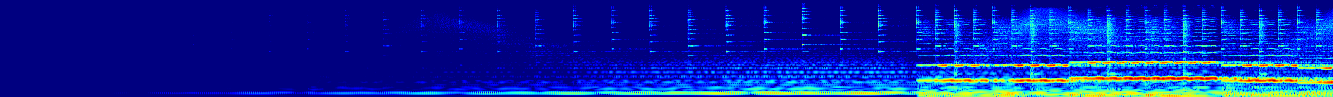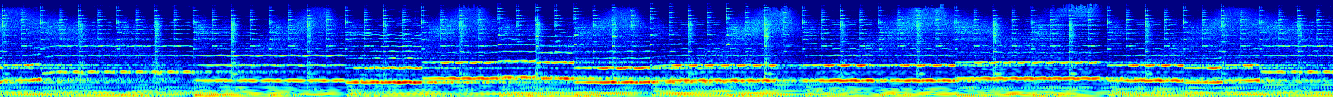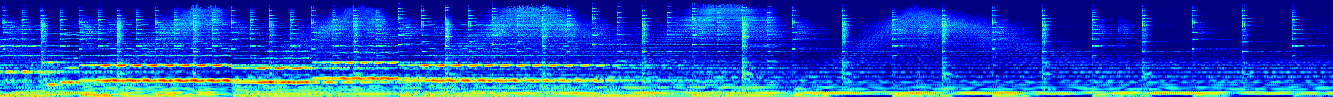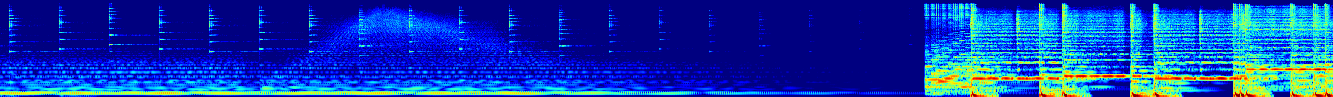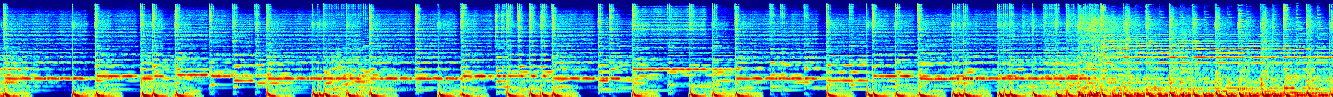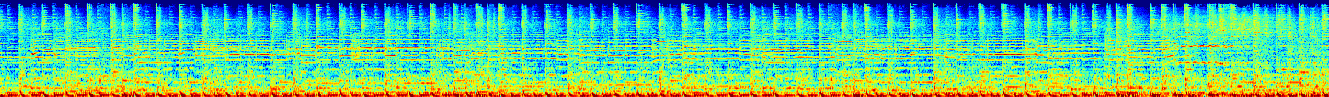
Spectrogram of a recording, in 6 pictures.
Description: Genre: Indie.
